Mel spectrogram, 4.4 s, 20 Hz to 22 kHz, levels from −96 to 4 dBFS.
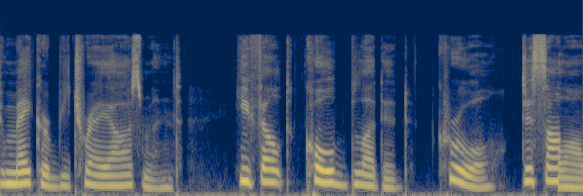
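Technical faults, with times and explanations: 4.18 s, damaged data in the compressed stream: a short blip near the end where corrupted frames threw the decoder off sync until it found the next header.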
